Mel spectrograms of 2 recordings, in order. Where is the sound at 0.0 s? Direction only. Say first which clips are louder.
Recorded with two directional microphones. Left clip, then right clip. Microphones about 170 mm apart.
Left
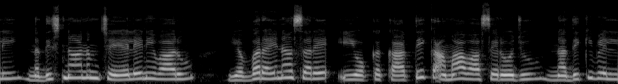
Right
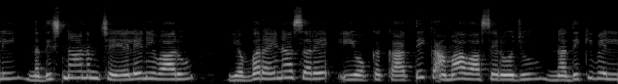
Left 5 dB; 30° left (ahead or behind).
